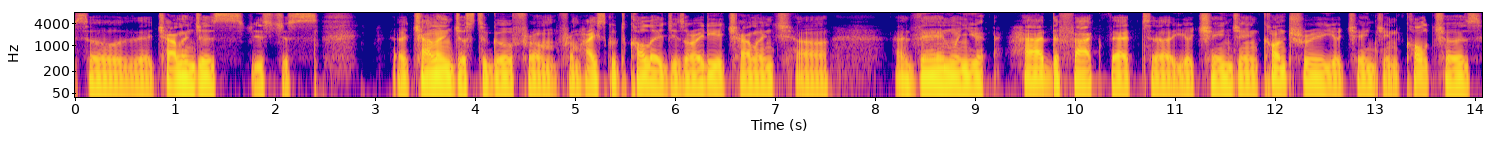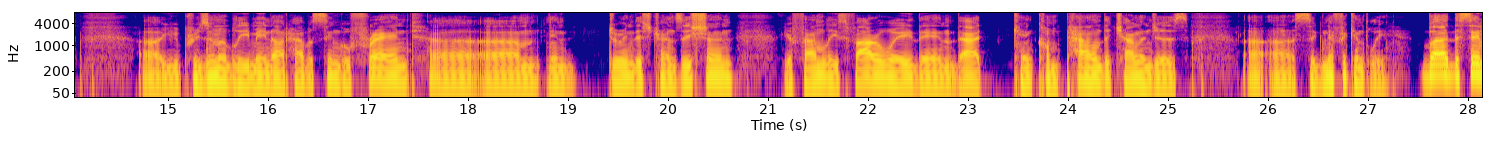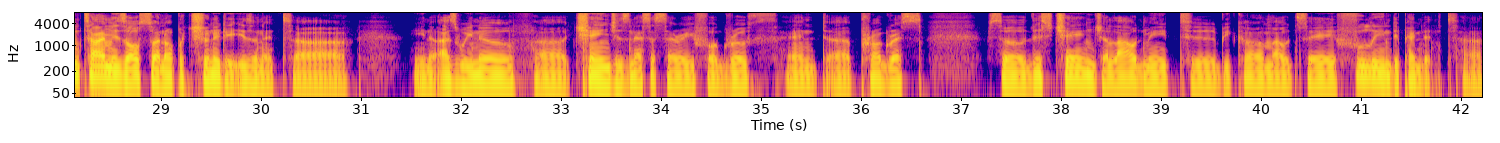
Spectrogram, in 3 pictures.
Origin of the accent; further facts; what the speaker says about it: Nigeria; now in United States; Yeah, in high school, I did high school in Nigeria.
